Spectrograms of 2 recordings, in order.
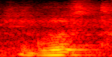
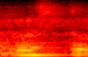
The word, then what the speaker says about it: গ্রস্ত: যদি তুমি গ্রস্ত বলতে, গ্রস্থ, তাই না, বিপদ গ্রস্থ, তাহলে এটা কিন্তু তোমার গ্রস্থ তো না, গ্রস্ত, বিপদগ্রস্ত, এটাও ত, তাহলে এটাও কিন্তু গ্রস্ত, গ্রস্ত এরকম হতো।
